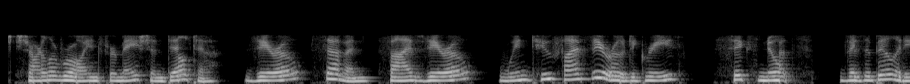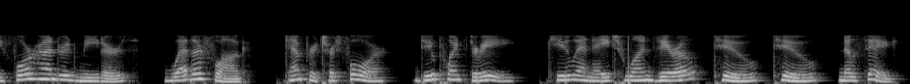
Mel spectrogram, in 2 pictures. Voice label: atis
